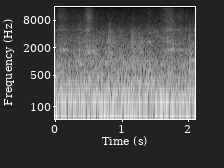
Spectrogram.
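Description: Soft scuffs of sneakers on grass during skipping footwork, a few light steps, over a steady low rumble.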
